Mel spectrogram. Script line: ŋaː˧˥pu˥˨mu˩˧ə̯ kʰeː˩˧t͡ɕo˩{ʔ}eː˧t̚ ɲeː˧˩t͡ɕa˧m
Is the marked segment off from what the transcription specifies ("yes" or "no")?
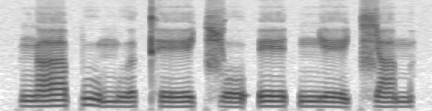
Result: no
